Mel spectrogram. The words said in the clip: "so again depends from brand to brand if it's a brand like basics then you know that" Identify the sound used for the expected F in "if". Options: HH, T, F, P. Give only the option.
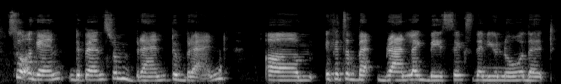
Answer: F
